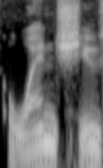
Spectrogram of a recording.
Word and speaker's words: Wenxue: Finally, I want to say hello to a site named Wenshu City. Now, it's not for English speakers. It doesn't sound the way it's spelled.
